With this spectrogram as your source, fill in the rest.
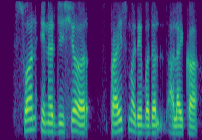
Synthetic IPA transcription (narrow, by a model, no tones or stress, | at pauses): sʋanenəɾd͡ʑiɕəɾ | pɾajsməd̪ʱːjebəd̪əla̰lajka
